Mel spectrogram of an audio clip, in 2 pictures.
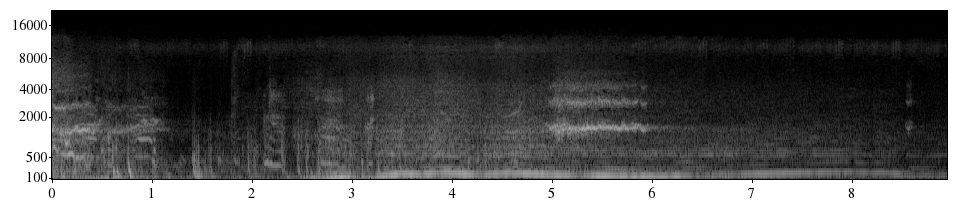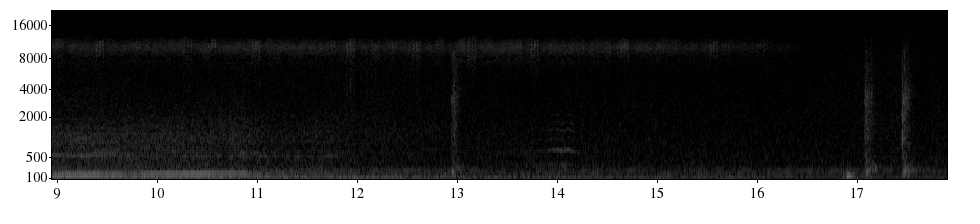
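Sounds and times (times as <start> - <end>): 
car tire squeal from a skid: 0.0 - 9.6
car engine driving through a forest: 0.0 - 13.6.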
